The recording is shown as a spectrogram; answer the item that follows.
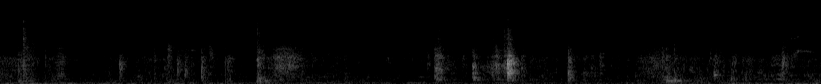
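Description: Faint handling noises of boxes being moved about on a table: scattered light knocks and scuffs, the loudest knock about five seconds in.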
